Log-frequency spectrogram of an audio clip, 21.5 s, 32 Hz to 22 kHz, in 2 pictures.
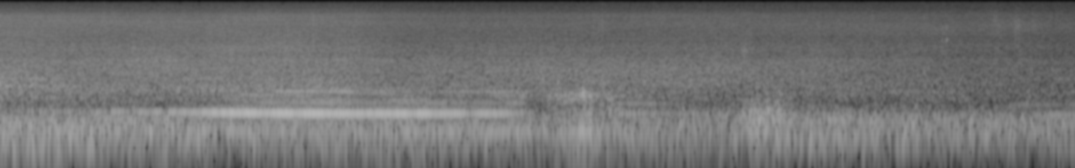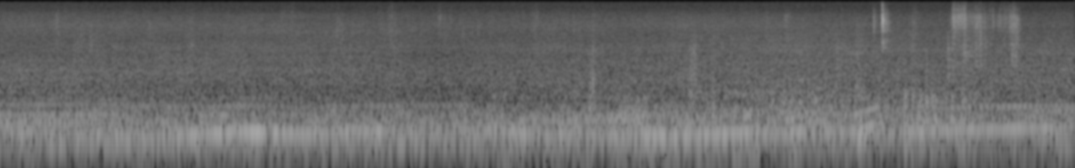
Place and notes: White Bear Lake City Hall - Outside City Hall
Ambient sounds outside of the White Bear Lake City Hall. Highway 61 traffic, people coming and going from city hall, and the clock tower chiming can all be heard.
